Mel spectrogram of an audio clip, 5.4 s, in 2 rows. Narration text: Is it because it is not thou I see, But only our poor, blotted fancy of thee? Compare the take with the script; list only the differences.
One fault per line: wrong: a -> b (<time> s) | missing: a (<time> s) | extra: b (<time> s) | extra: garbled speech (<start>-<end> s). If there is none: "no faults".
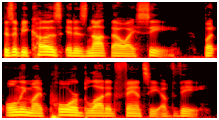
wrong: our -> my (3.0 s)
